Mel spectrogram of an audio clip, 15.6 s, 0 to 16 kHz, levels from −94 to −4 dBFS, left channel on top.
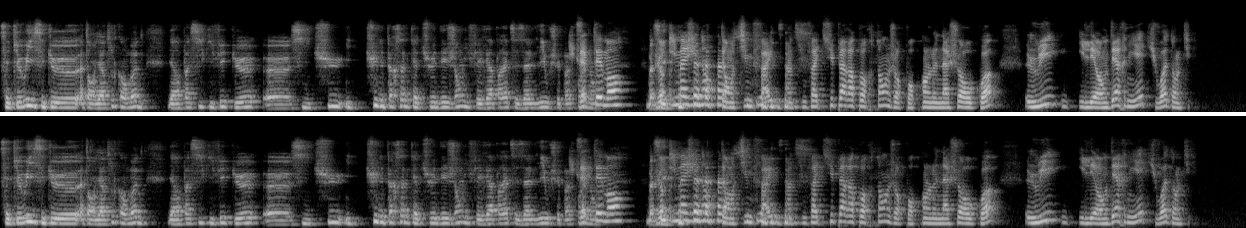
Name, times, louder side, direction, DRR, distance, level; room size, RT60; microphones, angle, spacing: voice 1, 0.0-7.5 8.1-8.4 8.7-9.8, equal, 20° left, 1.5 m, -33 dB
voice 2, 7.2-7.8 8.2-14.9, left 3 dB, 35° left, 0.6 m, -32 dB
14.0 x 10.5 x 2.5 m
head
